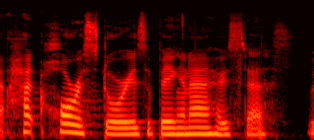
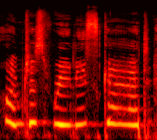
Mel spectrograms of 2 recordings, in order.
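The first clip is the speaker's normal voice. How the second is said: high-pitched retold panic; frightened passenger's high little plea. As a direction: re-enact a scared plea, pitched way up. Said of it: "I was shaking, crying".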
